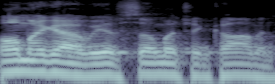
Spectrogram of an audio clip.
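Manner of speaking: mock excited, sarcastic tone. Retelling own line to a new acquaintance: retelling own sarcastic line. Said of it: "this sarcasm is killing right here".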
